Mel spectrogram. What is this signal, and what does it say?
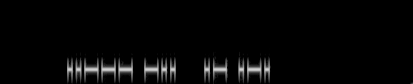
Morse code, heard as a keyed tone, about 28 wpm, 700 Hz. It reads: 2D AR
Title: Field Day Exchanges Encore - 28wpm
